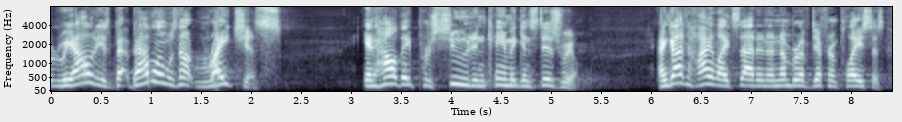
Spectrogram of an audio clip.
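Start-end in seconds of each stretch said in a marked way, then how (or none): none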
